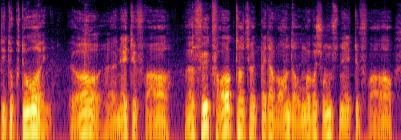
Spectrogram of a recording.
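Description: An actor playing a grim, self-assured survivalist villager in a radio play, blunt and colloquial, with an Austrian accent. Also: male voice, lowish voice, expressive, moderate pace, darkish tone. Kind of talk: naturalistic radio play dialogue.

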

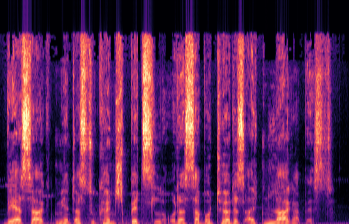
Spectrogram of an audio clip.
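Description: A man's voice: mid-range voice, fairly quick, close to an everyday voice. A man voicing a stern, suspicious gate guard in a fantasy audio drama, blunt and challenging, with music behind.

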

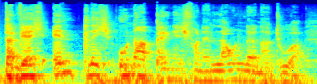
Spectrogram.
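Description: An actor playing a forceful, excitable captain and mill owner in a radio play, mocking and animated, swinging between murmurs and exclamations. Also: male voice, medium pitch, normal speed, soft background music. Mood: covetous, eager. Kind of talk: German radio play dialogue.

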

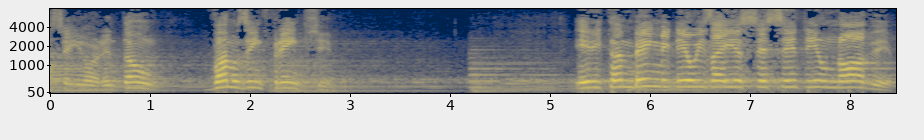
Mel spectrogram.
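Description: Older man, non-native speaker, missionary testimony, unhurried storytelling, faint music behind. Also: sits high, sharp tone. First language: not Portuguese. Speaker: missionary leader. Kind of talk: testimony sermon to a congregation. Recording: long hall reverb with faint music.

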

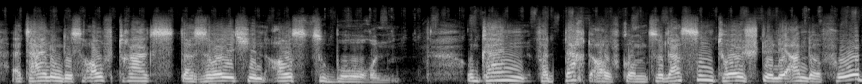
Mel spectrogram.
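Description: An actor playing an officious spy clerk who reads out a precise, telegraphic field report in a radio play. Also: male voice, a little high, bright, forceful tone, dry recording. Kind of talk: German radio play, protocol reading.

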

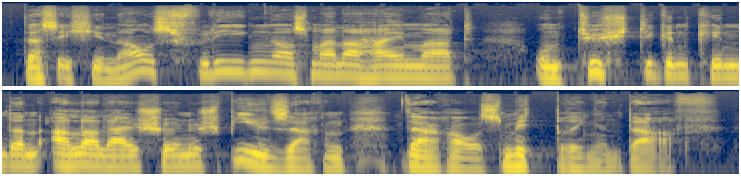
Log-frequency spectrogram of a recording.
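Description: A man voicing a gentle, wistful otherworldly child in a storybook, speaking softly and earnestly. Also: mid-range voice, natural voice.

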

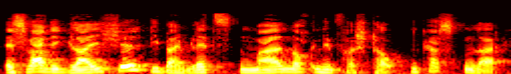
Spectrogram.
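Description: A man acting a self-assured detective in a radio play. His husky voice swings in lively arcs as he teases his listeners, spinning out each revelation deliberately. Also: mid-range voice, close to an everyday voice. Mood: confident, probing. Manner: deliberate, teasing, suspense-building storytelling. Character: male detective, self-assured, theatrically revealing a case to suspects. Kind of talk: German radio drama acting.

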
